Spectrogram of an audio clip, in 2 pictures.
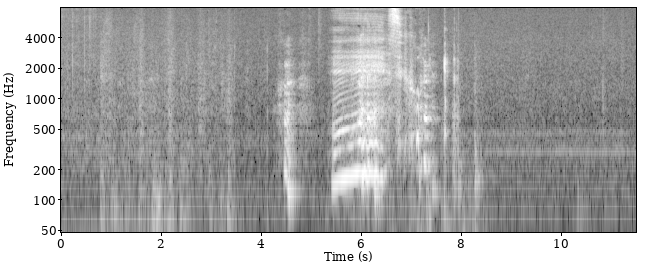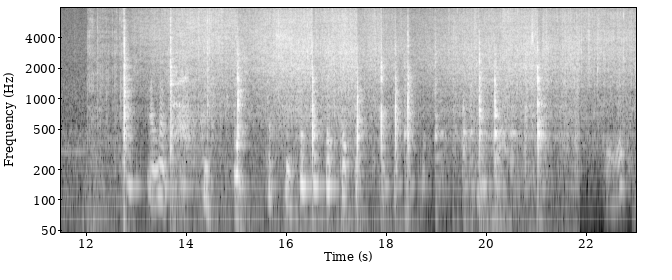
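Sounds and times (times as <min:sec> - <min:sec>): pancakes sizzling on hot plate: 0:12.0 - 0:23.0
metal spatula scraping plate: 0:13.7 - 0:14.2.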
